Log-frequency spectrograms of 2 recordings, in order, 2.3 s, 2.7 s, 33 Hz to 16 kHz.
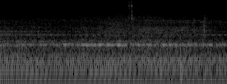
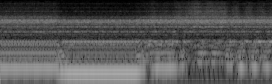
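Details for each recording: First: Small induction motor on open-loop control with no speed feedback, speed set by a potentiometer from SLA batteries: steady mid-pitch electric hum that wavers and steps unevenly, running very rough as speed rises. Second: Induction motor on first open-loop drive from SLA batteries, about 36 V, speed set by a pot with no feedback: stepped whine wanders in pitch, then settles into a steady even hum with clean tone, running smoothly at the right frequency.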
